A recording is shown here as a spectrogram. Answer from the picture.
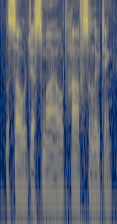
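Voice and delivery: ordinary delivery

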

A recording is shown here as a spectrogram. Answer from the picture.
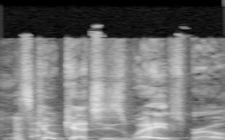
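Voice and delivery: high, loud stoked surfer call; surfer dude. Pretend. Riffing with friends, loud high surfer bro. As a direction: yell it like you're paddling out.

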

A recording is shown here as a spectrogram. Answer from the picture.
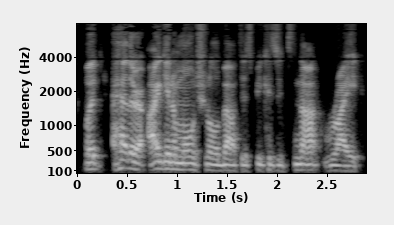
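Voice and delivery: ordinary talk

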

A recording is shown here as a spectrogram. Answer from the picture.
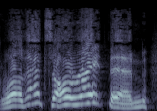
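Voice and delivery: sotaque americano imitado, mais agudo e lento; American accent. Retold or imitated. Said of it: "do his American accent".

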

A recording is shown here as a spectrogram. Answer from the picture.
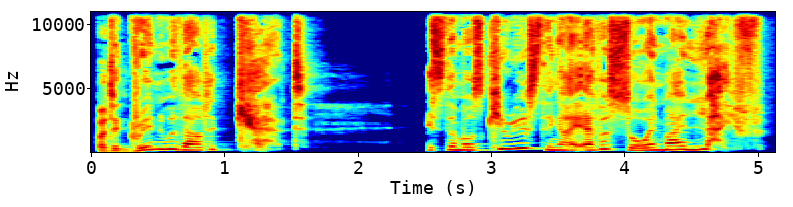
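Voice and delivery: put-on young girl voice. A narrator's reading. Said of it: "thought Alice".

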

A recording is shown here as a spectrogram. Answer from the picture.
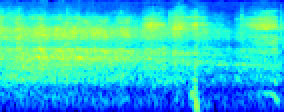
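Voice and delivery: soft wheezing laugh without voice; breathless silent laugh. Real, not acted. Preacher laughs at his wedding joke, silent wheeze. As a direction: laugh soundlessly at your own joke.

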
